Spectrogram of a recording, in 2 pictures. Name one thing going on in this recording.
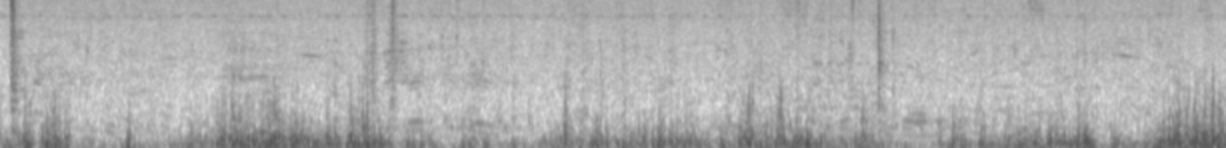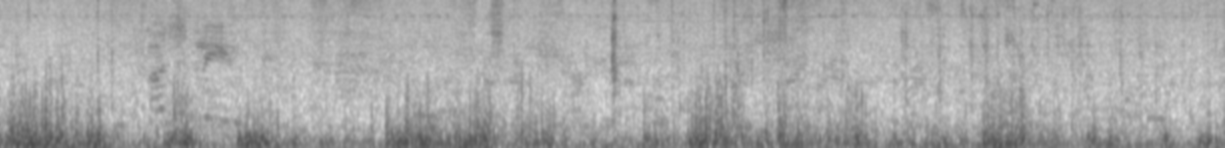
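A man reads aloud outdoors, heard from nearby.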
